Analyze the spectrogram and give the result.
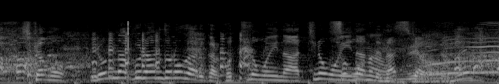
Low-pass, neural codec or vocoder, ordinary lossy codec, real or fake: none; none; none; real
